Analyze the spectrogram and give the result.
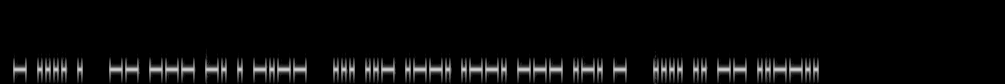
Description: Morse code, heard as a keyed tone, about 32 wpm, 700 Hz. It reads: THE MONEY SUPPORT HIM?
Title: Sentences from Top 1000 Words - Review Part 5 - 30wpm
